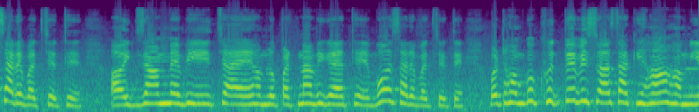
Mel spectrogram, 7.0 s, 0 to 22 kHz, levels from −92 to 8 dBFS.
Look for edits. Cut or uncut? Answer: uncut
